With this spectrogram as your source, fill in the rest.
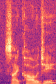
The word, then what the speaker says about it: psychology: a silent P there psychology of course you do not pronounce the P psychiatry you have covered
